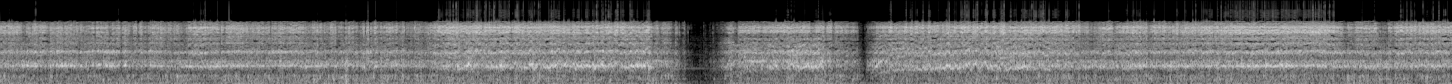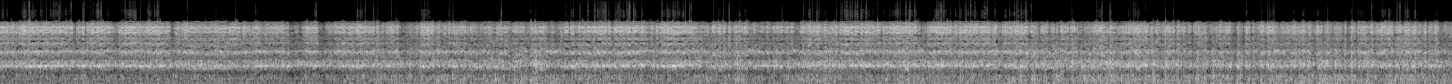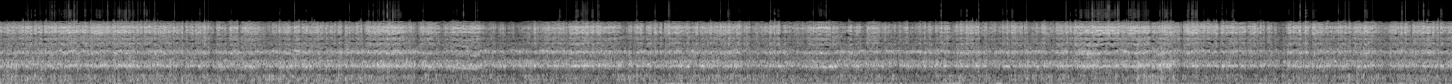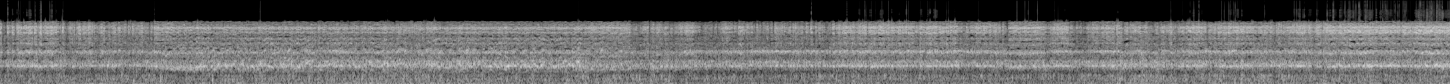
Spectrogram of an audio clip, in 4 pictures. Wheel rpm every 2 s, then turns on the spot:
230, 230, 210, 130, 130, 210, 220, 230, 230, 220, 230, 230, 230, 230, 230, 220, 220, 230, 230, 230, 230, 230, 220, 190, 190, 220, 230, 230, 230.
none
